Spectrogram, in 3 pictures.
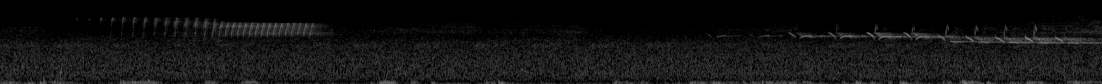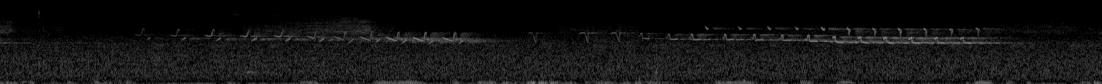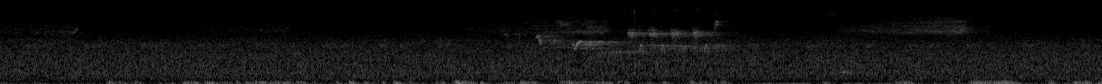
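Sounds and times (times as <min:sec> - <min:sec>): faint steady hiss: 0:00.0 - 0:33.0
songbird trilling: 0:17.7 - 0:21.1.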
